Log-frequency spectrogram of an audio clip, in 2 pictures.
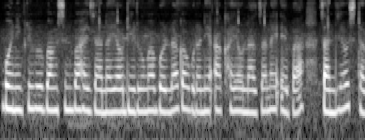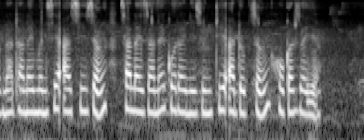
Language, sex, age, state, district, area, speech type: Bodo, female, 18-30, Assam, Baksa, rural, read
